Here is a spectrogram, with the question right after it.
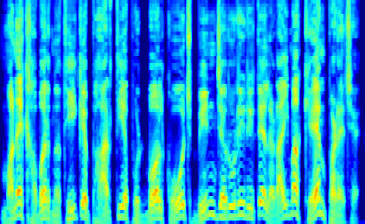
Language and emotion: Gujarati, disgusted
